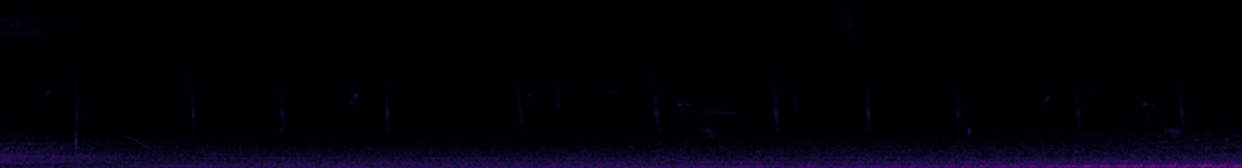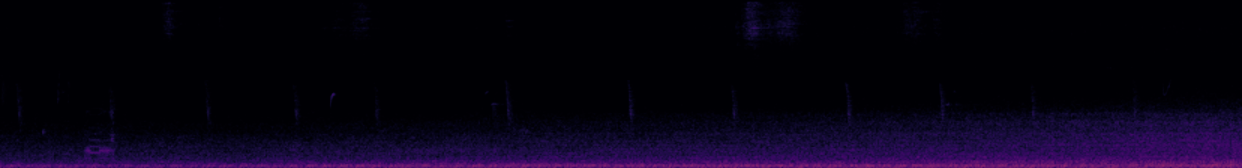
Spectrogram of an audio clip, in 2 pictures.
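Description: Approaching freight diesel locomotives, their engines a low drone that grows steadily louder as the train nears.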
